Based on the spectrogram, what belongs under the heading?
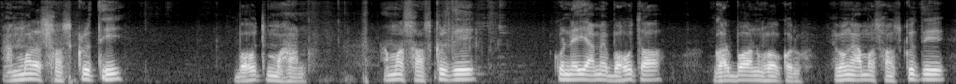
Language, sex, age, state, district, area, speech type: Odia, male, 45-60, Odisha, Kendrapara, urban, spontaneous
